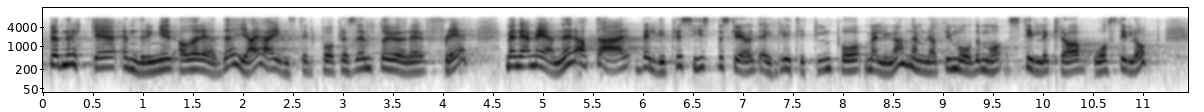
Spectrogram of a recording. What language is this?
Norwegian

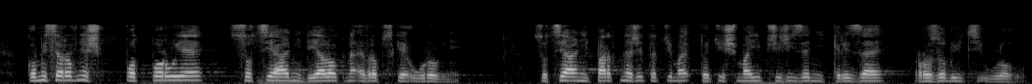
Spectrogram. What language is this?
Czech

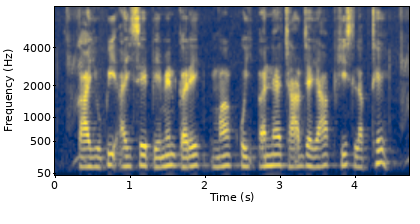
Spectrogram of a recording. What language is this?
Chhattisgarhi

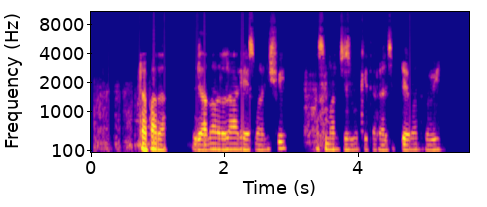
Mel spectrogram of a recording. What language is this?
Pashto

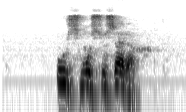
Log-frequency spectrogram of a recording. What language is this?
Kabyle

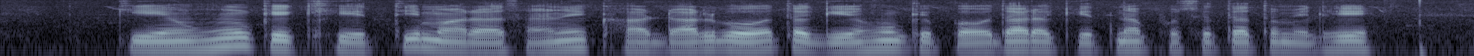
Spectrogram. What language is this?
Chhattisgarhi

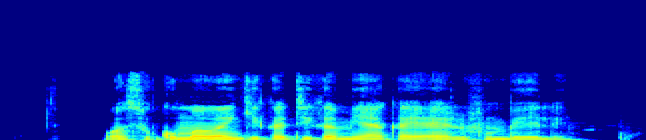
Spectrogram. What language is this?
Swahili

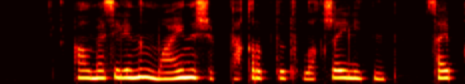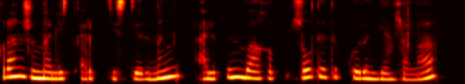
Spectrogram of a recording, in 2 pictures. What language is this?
Kazakh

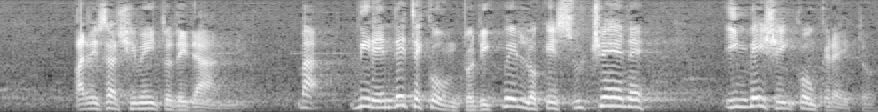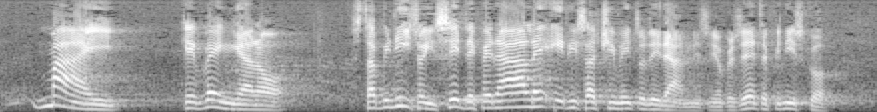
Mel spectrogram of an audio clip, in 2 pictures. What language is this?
Italian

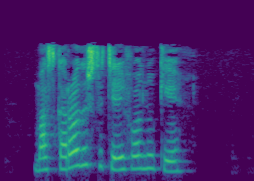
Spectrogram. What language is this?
Mari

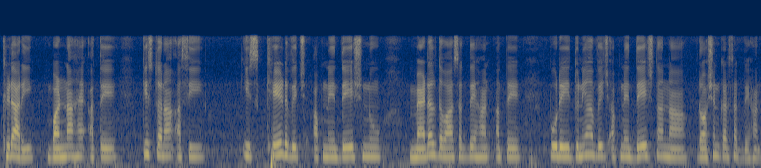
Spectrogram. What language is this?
Punjabi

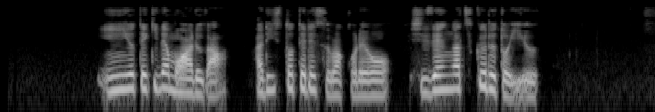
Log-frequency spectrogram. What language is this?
Japanese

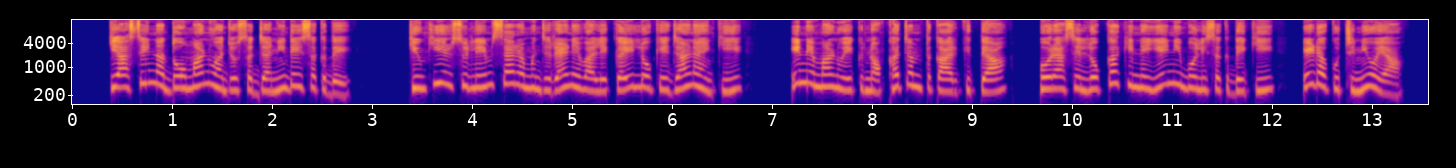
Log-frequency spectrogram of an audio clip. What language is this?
Mandeali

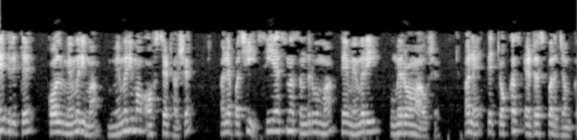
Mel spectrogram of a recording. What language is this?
Gujarati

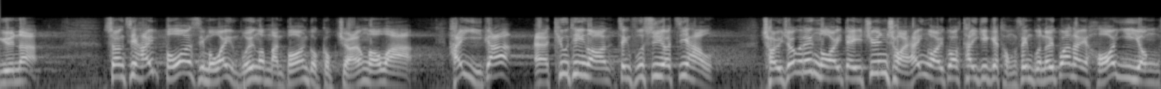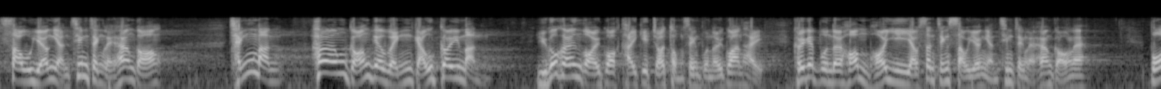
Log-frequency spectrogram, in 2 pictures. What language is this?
Cantonese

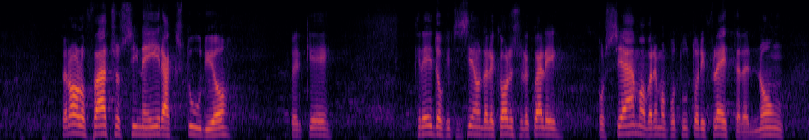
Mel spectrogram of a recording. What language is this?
Italian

